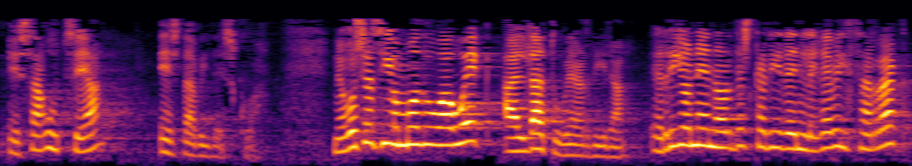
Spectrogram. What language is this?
Basque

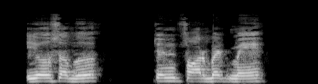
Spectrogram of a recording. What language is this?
Sindhi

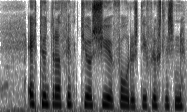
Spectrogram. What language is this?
Icelandic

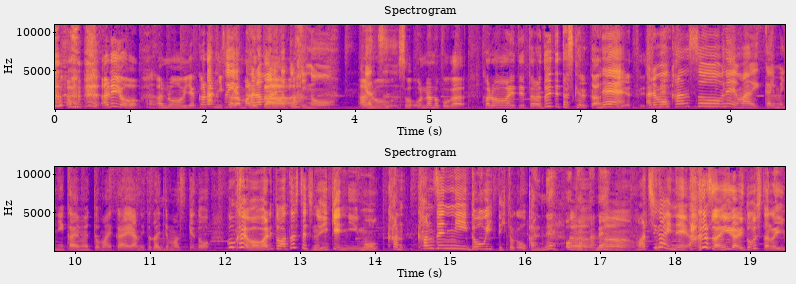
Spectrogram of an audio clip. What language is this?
Japanese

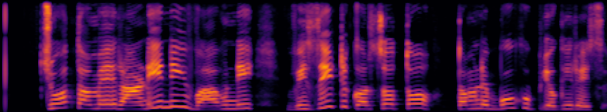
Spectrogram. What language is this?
Gujarati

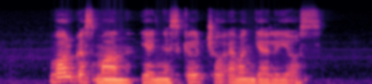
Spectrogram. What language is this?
Lithuanian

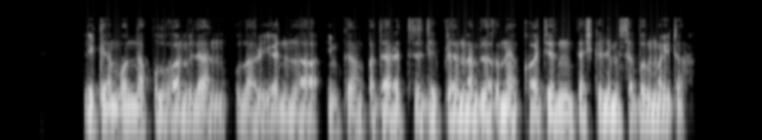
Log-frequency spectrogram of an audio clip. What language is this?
Uyghur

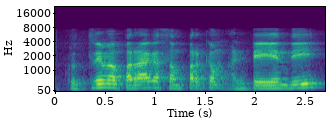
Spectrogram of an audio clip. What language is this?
Telugu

